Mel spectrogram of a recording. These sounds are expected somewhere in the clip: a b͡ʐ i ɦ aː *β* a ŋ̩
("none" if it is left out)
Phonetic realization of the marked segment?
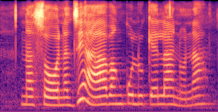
β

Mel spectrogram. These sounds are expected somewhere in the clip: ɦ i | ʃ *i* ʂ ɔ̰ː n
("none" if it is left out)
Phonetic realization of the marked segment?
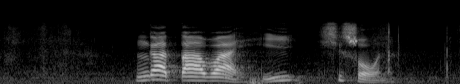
i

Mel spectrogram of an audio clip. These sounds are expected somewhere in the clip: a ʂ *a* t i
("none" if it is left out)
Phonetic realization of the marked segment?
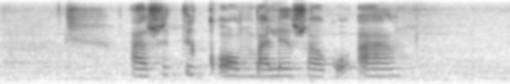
i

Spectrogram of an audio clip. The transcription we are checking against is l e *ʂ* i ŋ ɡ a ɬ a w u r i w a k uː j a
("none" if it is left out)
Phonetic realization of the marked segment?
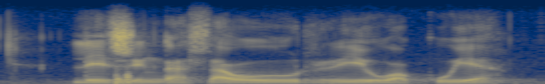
ʂ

